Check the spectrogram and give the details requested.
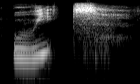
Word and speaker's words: huit: Here's spelled out, just U-N, huit, huit. The H is silent, so you hear the U-I, ui.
